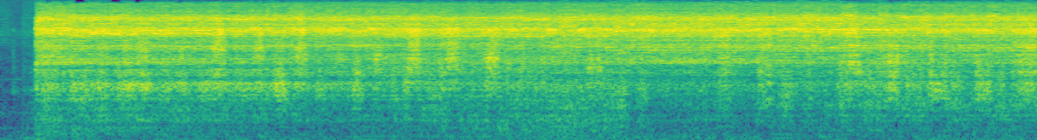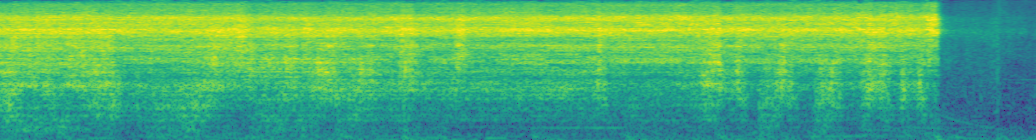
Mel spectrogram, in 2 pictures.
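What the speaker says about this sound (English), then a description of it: "now get the steamer, make sure I clear it out" A car detailing steamer blows a continuous, loud hiss of steam during mobile interior detailing, running steadily for about ten seconds before cutting off abruptly.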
